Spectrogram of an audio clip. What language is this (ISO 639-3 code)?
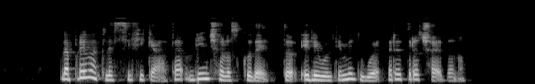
ita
